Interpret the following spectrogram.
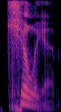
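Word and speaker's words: Cillian: Uh Killian Murphy is Killian with the hard K. Okay. Okay. We were It's spelled with a C though, right? Yeah. With a hard spelled with a C with a hard K sound.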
